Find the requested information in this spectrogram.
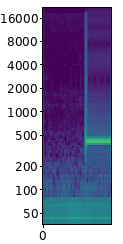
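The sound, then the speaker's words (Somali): A telephone busy tone sounds after a call line drops: a steady, pure mid-pitched tone cuts in abruptly over a faint low hum and holds unbroken to the end. “Waxaa kasna qadka telefoonka ayaa ka go'ay.”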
